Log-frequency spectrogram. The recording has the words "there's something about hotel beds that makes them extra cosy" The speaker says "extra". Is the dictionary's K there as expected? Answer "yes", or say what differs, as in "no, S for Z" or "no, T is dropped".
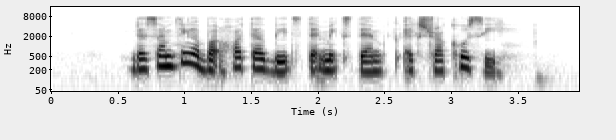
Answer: yes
